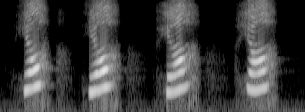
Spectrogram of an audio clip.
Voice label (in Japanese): よっよっ, kawaii voice; 合いの手; 1200 kawaii voice!!; ASMR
